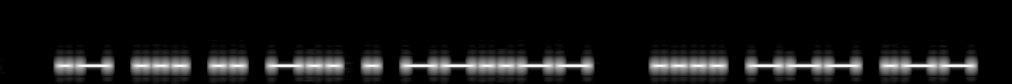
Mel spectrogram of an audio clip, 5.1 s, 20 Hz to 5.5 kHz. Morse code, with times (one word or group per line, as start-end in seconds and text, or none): 0.3-3.0 ASIDE,
3.3-4.9 HOW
